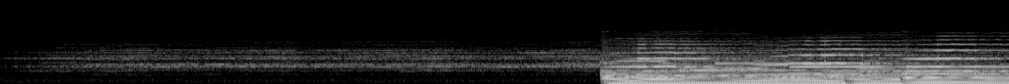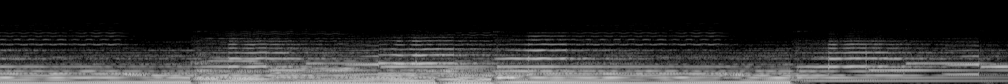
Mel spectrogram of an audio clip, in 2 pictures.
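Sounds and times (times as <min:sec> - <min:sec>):
melody in G sharp minor at 160 BPM: 0:06.0 - 0:20.1.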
